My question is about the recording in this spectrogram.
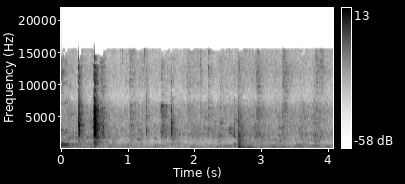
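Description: Restaurant dining-room background with a faint steady hum, a sharp click about half a second in and a few softer knocks, then a man's appreciative "mm" as he tastes a bite of rice.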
